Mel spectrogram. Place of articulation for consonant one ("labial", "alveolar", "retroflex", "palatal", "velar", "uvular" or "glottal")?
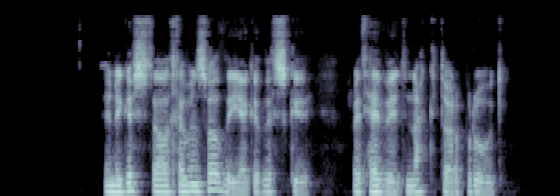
alveolar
